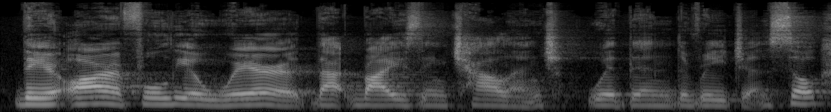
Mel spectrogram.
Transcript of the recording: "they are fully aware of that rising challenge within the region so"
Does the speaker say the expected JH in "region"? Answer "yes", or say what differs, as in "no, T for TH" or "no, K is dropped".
yes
